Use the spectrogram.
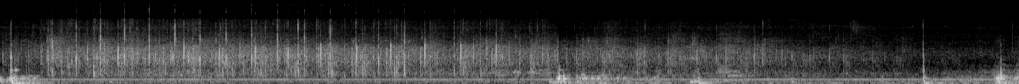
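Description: A concert audience at an Indian classical performance applauds to welcome sitar maestro Ustad Tejendra Narayan Majumdar, a broad sustained roll of clapping with a steady tonal hum underneath, easing slightly toward the end as a voice briefly speaks.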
